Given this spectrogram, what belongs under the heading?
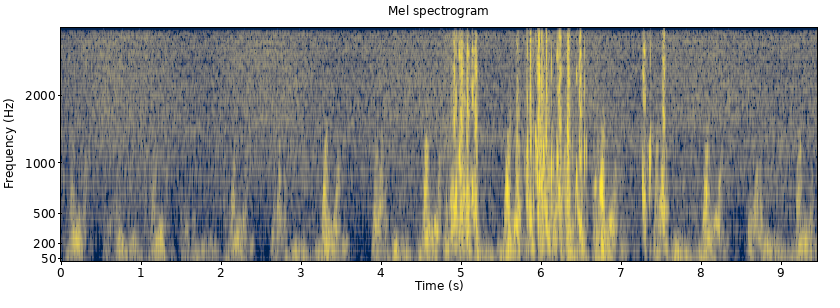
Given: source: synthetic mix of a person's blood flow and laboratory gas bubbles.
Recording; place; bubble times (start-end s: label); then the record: Doppler ultrasound of blood flow; precordium
4.78-5.25 s: bubbles
5.68-5.76 s: bubbles
5.79-6.60 s: bubbles
6.63-6.72 s: bubbles
7.26-7.41 s: bubbles
7.49-7.59 s: bubbles
From the record:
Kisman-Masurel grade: 233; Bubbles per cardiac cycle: several, 3 to 8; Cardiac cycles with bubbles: 50 to 99%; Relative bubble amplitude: loud (0.450 to 0.775); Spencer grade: 3 (all of the cardiac periods contain showers or single bubble signals, but not dominating or overriding the cardiac motion signals); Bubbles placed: only in the low amplitude regions of the cardiac cycle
